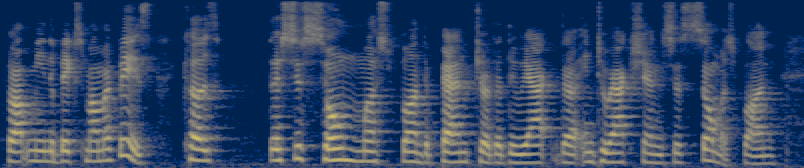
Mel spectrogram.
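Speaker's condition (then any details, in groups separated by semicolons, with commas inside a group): No condition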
